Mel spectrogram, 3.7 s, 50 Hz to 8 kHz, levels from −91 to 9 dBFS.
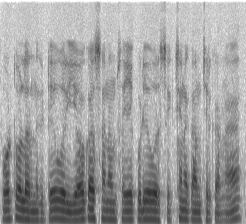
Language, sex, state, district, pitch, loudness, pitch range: Tamil, male, Tamil Nadu, Namakkal, 115 Hz, -16 LUFS, 110-120 Hz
